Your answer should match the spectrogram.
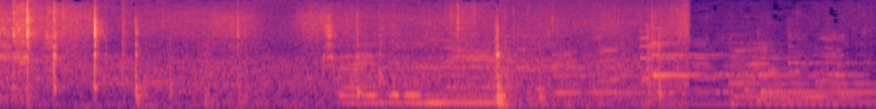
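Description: Scattered light clicks and taps of a screwdriver and bolt against a plastic spoiler mounting base, over outdoor background noise and plucked-string background music. A little over three seconds in, the outdoor sound cuts off abruptly, leaving only the music.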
